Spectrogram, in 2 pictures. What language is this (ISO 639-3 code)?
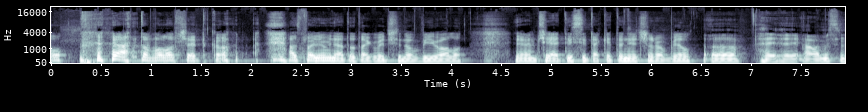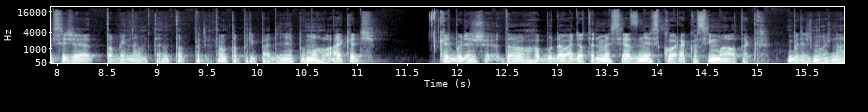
slk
